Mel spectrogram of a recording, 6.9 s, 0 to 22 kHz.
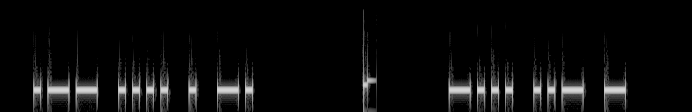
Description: Morse code, heard as a keyed tone, about 17 wpm, 700 Hz. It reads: WHEN BUT
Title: Sentences from Top 100 Words - New Word Drill - 17wpm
